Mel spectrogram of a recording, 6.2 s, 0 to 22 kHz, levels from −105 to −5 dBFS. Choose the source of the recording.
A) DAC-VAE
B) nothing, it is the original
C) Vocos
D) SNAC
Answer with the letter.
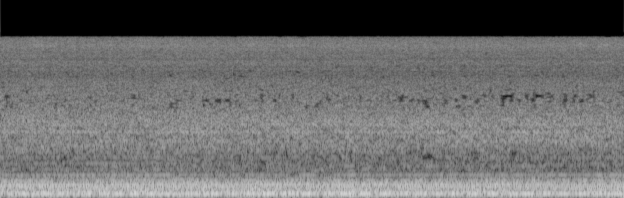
B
